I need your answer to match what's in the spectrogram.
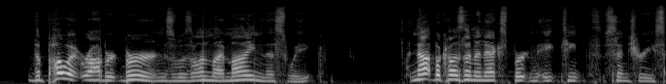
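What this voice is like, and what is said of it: Usual voice. Nothing is said of it.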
